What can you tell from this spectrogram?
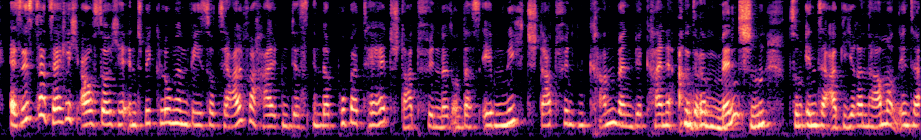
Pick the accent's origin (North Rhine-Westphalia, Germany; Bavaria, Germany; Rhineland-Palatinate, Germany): Bavaria, Germany; Ich komme aus der Nähe von München, wo ich mit der Family wohne.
